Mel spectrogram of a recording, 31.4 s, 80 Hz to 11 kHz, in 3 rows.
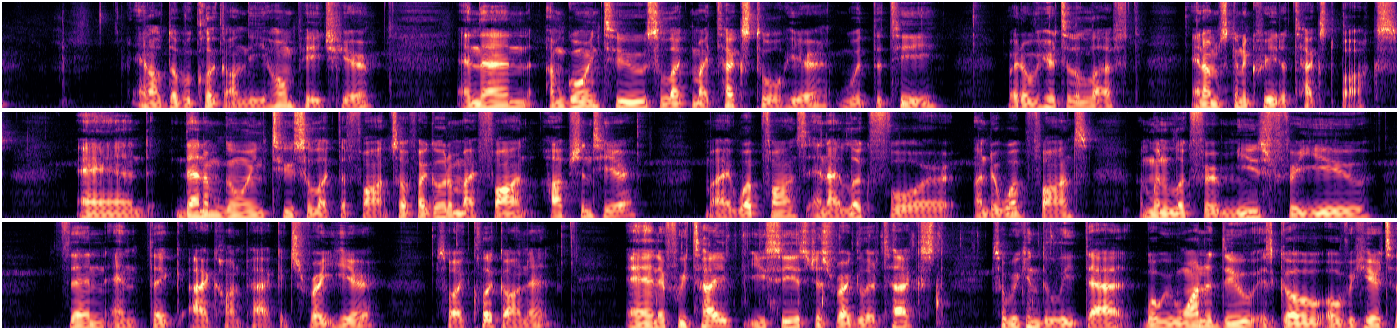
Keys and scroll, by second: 25.9-27.8 typing, 27.8 super+a, 28.7 super+BackSpace.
